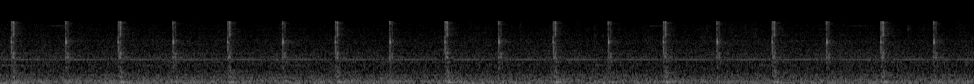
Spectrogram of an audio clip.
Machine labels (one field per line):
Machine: valve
